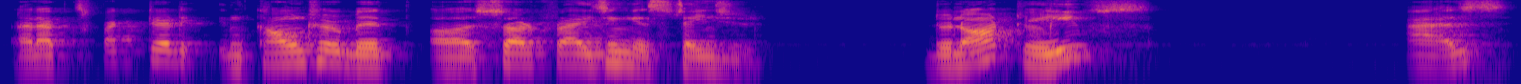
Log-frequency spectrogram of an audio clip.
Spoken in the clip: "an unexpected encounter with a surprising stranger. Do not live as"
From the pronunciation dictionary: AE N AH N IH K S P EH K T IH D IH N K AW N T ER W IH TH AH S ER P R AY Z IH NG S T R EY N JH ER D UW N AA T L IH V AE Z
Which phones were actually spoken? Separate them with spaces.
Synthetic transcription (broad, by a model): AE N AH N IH K S P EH K T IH D IH N K AW N T ER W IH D AH S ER P R AY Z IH NG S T EY N JH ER D UW N AA T L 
